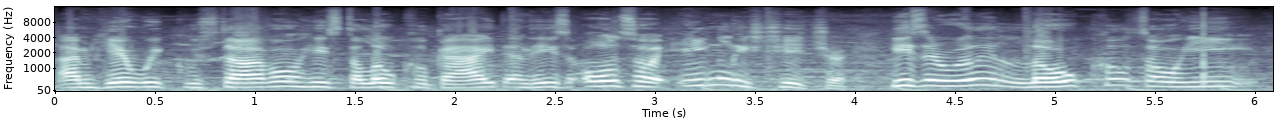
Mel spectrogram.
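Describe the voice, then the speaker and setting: A man's voice: sits high, normal speed. A man hosting a travel interview outdoors, asking friendly, simple questions with some restarts. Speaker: travel vlog host interviewing a guide. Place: outdoors on stairs in a city neighborhood.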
